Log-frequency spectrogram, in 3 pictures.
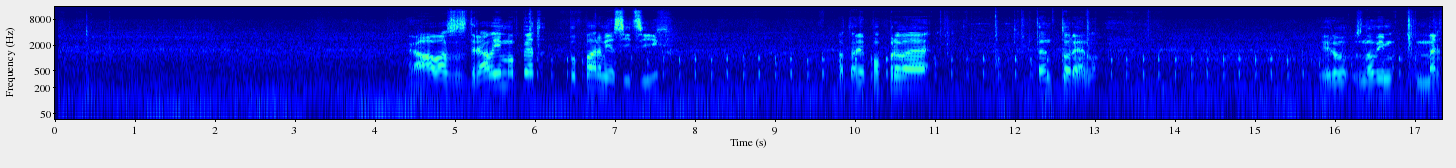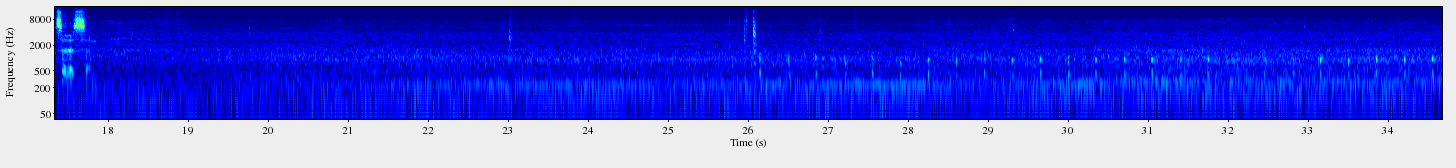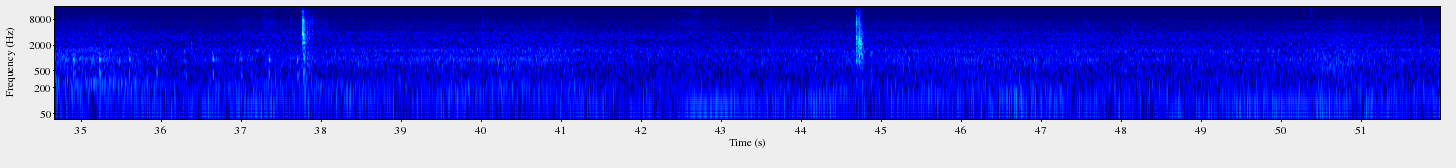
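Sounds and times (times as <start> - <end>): truck diesel engine droning: 0.0 - 51.9
sharp clicks in cab: 5.5 - 17.6, 25.7 - 38.1, 44.6 - 45.0.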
